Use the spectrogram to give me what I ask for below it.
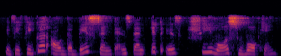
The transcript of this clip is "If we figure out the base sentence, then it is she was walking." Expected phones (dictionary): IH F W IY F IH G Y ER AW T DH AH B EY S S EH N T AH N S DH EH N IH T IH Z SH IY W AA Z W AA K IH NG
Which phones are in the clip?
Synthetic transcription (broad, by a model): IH F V IY F IH G Y ER AW T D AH B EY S S EH N T AH N S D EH N IH T IH Z SH IY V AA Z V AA K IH NG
